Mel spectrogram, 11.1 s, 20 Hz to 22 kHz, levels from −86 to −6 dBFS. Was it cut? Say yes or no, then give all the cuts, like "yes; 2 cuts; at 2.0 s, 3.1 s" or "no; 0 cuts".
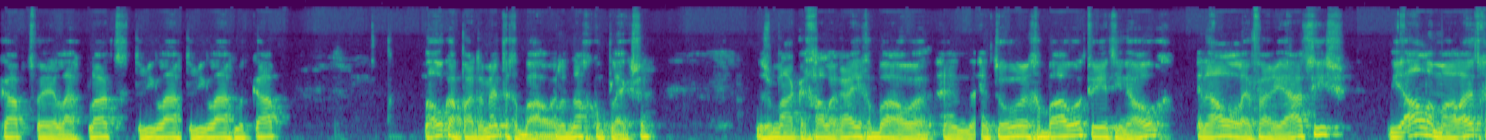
yes; 6 cuts; at 1.4 s, 4.2 s, 7.3 s, 8.2 s, 8.9 s, 10.2 s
